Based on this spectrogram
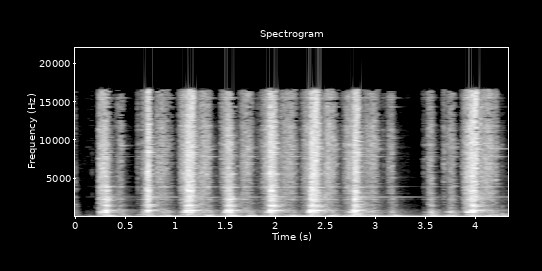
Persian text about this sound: این صدای اره آهنبری است که تیراهنی را می برد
